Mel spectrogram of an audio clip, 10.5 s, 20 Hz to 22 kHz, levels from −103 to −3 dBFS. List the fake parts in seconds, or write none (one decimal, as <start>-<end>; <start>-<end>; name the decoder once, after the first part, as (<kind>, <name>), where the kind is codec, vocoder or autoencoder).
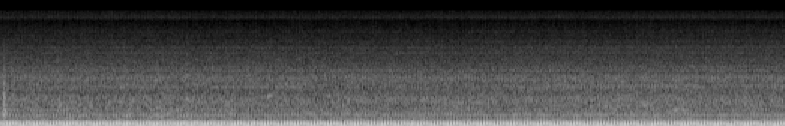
none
